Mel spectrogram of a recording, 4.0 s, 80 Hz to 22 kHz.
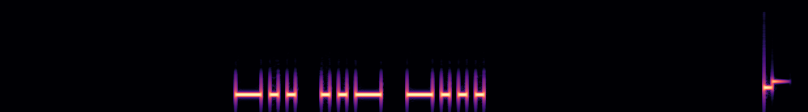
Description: Morse code, heard as a keyed tone, about 28 wpm, 700 Hz. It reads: DUB
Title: Three Challenging Letter-Number Combinations 28wpm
